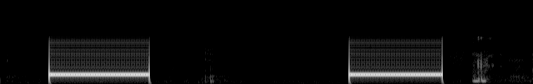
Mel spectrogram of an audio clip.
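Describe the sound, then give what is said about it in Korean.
A telephone ringback tone as a call is placed to a listener on Park Myung-soo's Radio Show: two steady, one-second electronic tone bursts about three seconds apart, clear and loud, with a brief faint rustle after the second. “전화 한번 걸어 보겠습니다.”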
